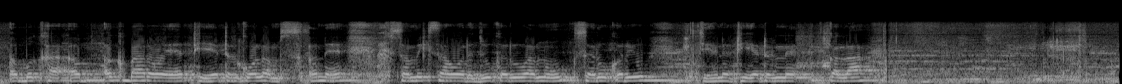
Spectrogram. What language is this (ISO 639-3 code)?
guj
